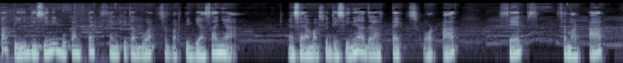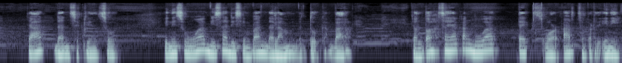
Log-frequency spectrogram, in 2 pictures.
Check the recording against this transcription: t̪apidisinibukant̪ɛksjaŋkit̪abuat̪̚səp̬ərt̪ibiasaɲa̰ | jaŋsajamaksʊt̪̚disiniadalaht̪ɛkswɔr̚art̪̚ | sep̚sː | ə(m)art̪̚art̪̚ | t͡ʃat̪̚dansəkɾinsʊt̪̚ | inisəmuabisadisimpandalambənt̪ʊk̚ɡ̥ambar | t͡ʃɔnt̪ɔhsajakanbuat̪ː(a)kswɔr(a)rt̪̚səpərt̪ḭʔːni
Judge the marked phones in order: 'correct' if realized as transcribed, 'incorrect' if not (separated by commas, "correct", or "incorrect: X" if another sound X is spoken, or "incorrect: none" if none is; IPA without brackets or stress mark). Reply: correct, incorrect: ɛ, correct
